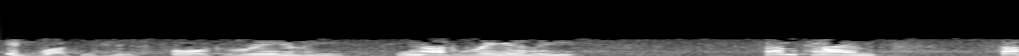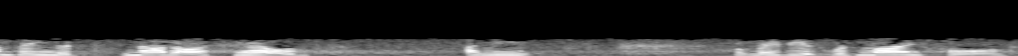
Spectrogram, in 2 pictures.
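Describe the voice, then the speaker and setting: An actress playing a trusting, plaintive housewife in an old-time radio drama, with emotive, halting delivery. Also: female voice, high-pitched, lively intonation. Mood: halting, forgiving. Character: trusting housewife, poisoned by husband, plaintive and forgiving. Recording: noisy, narrow-band old radio recording.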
